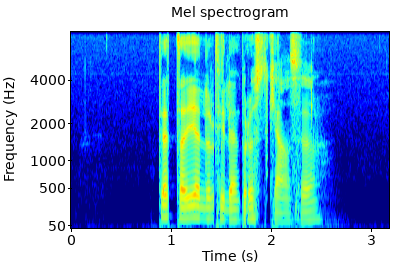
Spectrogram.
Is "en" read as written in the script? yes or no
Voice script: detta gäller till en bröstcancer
yes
